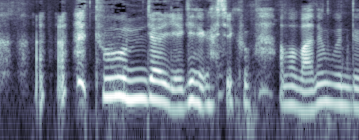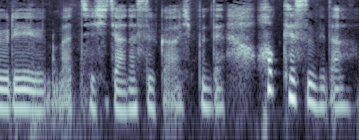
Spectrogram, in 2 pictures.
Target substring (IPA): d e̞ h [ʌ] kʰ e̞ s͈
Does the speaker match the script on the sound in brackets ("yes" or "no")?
yes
